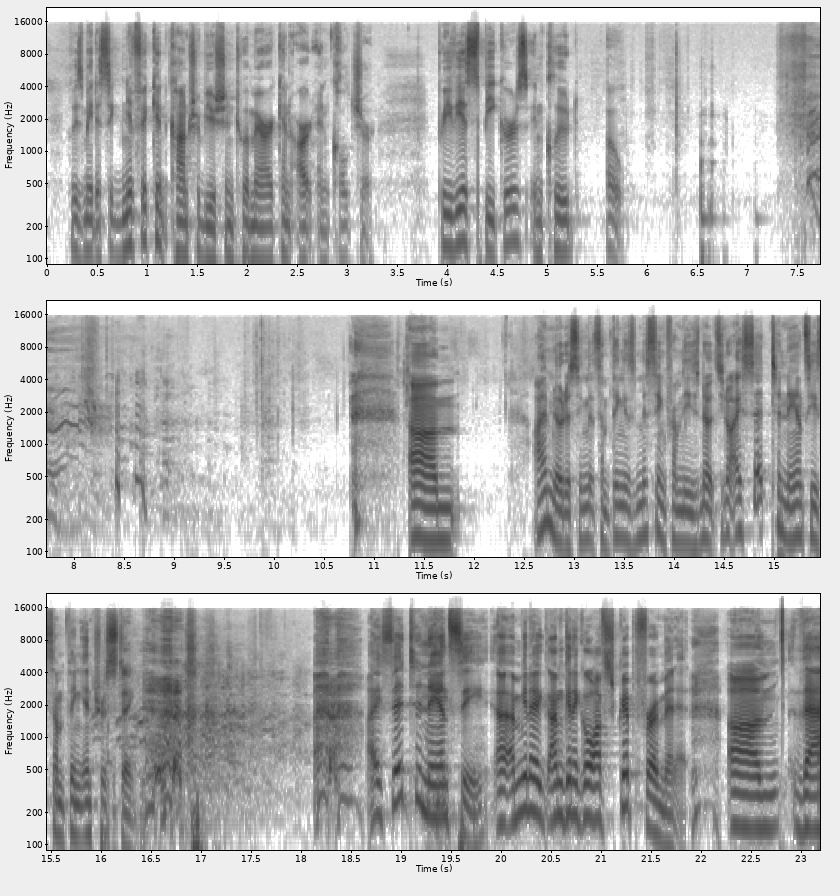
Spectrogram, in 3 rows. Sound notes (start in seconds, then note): 6.6 paper scratches; 7.4 chuckles; 9.0 group laughs; 16.0 audience laughing; 18.0 chuckling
